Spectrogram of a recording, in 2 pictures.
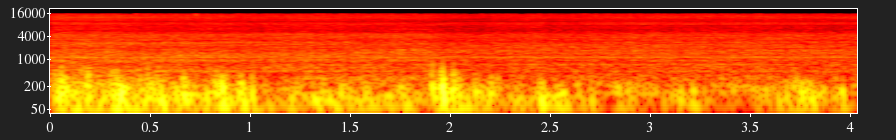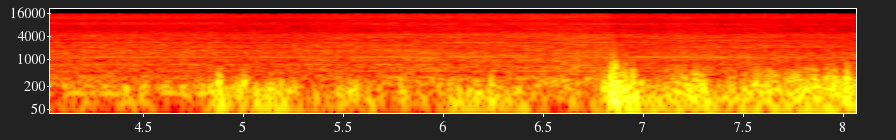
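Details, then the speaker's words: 1999 BMW E36 328i automatic convertible, bonnet open, engine bay dry; quiet smooth six-cylinder idle, soft steady hum without vibration, knock or tapping, motor mounts good. "nice and dry ey exactly what you want to see no vibrations your motor mounts are"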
